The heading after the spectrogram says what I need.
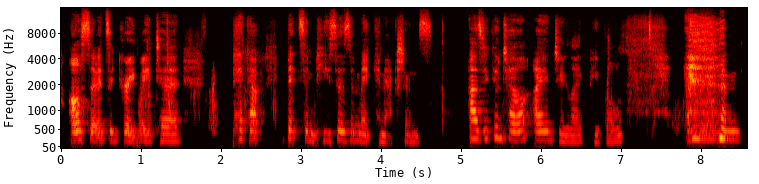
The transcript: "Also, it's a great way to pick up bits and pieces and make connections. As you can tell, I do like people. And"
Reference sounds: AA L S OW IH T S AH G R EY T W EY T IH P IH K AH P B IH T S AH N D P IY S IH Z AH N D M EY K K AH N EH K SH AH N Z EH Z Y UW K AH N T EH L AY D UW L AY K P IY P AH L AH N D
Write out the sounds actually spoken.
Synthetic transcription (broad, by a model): AA L S OW IH T S AH G R EY T W EY T IH P IH K AH P B IH T S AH N P IY S IH Z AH N M EY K K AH N EH K SH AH N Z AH Z Y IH K AH N T EH L AY D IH L AY K P IY P L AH N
